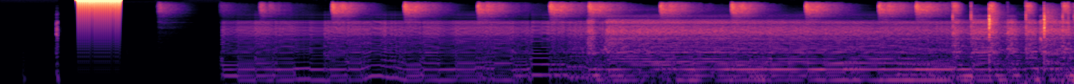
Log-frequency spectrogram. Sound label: Riff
